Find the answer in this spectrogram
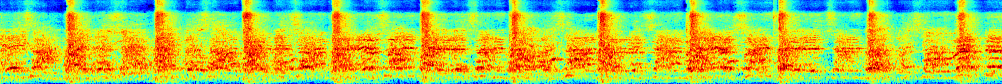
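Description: Men performing matam, striking their bare chests with open hands in unison: a loud slap just over once a second in a steady beat, with the crowd chanting a noha between the strikes.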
